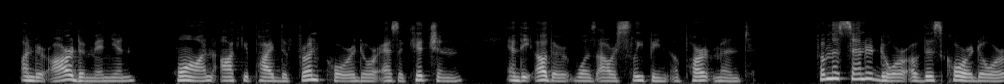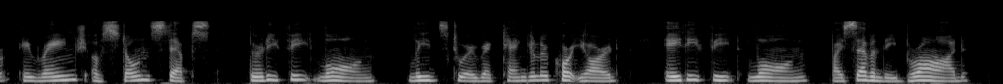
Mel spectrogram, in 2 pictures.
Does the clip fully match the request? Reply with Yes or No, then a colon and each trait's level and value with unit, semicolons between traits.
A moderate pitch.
Yes: medium, 175 Hz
